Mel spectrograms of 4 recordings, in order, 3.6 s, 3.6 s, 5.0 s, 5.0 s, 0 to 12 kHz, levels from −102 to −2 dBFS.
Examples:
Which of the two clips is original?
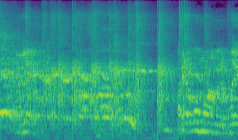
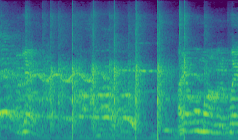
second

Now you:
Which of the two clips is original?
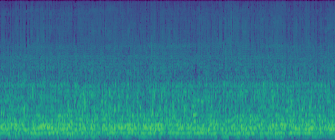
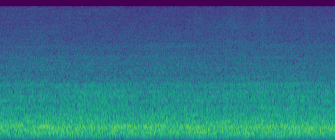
second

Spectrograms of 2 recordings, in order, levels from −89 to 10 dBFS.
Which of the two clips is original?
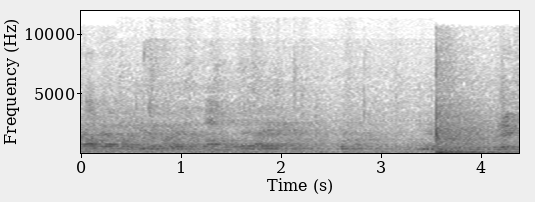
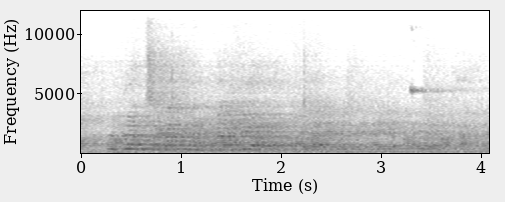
first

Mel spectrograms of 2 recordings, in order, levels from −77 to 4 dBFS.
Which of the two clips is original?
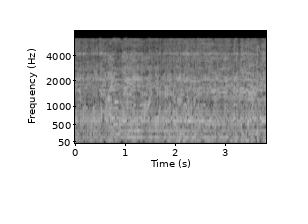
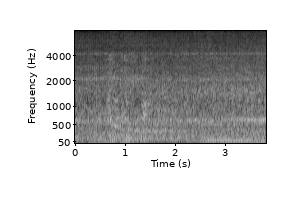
second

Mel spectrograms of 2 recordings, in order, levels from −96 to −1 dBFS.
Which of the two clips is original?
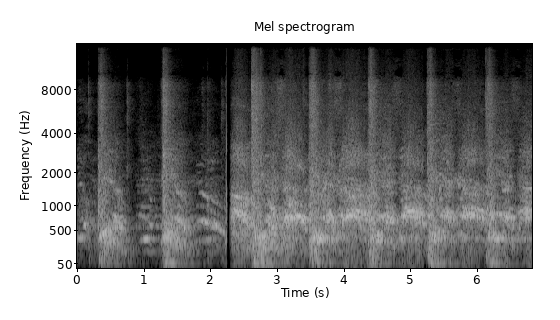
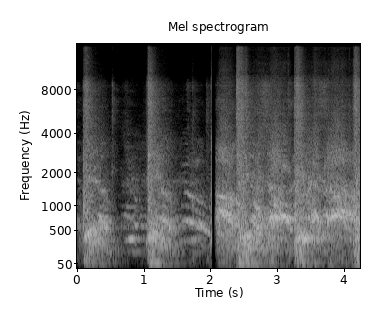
first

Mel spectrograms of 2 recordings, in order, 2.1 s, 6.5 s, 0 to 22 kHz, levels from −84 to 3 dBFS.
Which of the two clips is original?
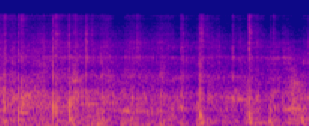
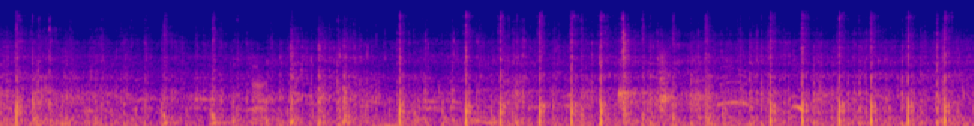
second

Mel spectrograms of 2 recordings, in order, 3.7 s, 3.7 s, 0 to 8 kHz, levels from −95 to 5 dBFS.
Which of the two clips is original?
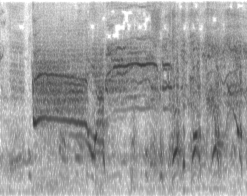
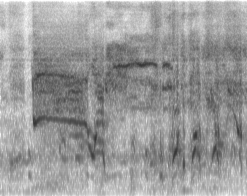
first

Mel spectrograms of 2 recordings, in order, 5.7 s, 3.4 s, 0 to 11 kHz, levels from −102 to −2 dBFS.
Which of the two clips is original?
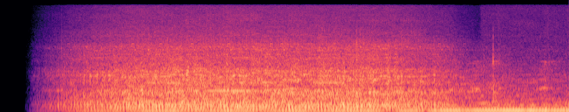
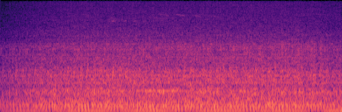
second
